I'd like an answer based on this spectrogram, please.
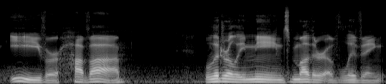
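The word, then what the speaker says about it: חוה: Eve means we have in Hebrew Eve would be pronounced Hava um which is a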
